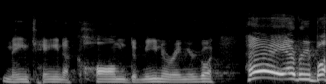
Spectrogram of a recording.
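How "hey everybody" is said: very loud, high shout. Recalling addressing people spread arm lengths apart, re-enact your own loud yell. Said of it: "I would have to speak very loudly".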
